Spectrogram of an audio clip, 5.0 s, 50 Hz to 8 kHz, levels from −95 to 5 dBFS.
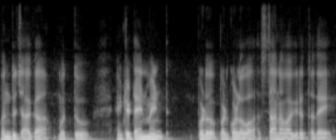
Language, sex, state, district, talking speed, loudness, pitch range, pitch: Kannada, male, Karnataka, Bangalore, 85 wpm, -19 LUFS, 115-140 Hz, 120 Hz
